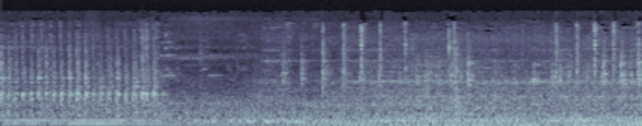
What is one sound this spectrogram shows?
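Heavy metal gears turn and clank.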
